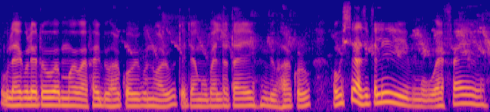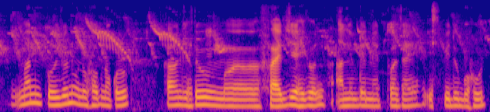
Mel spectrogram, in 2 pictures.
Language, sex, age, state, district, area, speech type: Assamese, male, 18-30, Assam, Charaideo, rural, spontaneous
